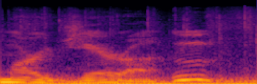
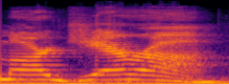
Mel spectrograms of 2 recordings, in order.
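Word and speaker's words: Margera: bam marara and Shanny the way you say his name is Bam marera Bam marera there you go there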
